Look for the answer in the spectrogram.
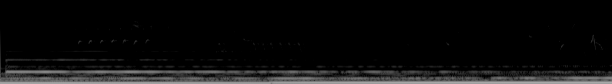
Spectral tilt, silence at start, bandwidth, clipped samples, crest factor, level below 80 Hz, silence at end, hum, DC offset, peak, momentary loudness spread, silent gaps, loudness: -10.5 dB/octave; 0 s; 3.1 kHz; under 0.1%; 8 dB; -28 dBFS; 0 s; none; under 0.1%; -20 dBFS; 4 LU; none; -30 LUFS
